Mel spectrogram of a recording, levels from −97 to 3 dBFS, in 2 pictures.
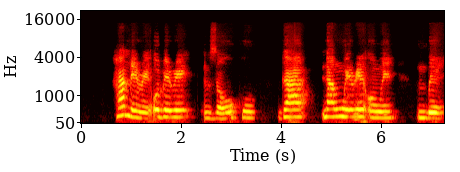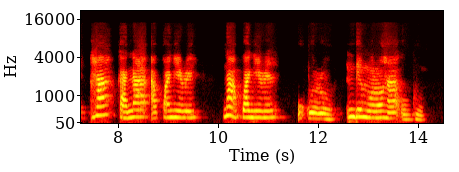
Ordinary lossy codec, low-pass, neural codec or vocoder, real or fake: none; 14.4 kHz; codec, 44.1 kHz, 2.6 kbps, DAC; fake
